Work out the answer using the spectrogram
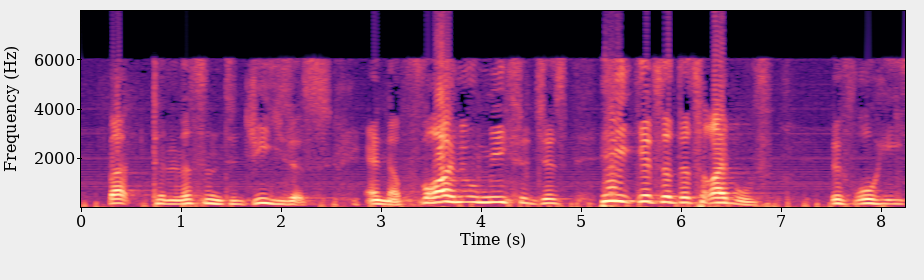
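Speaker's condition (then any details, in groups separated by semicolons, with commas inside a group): Cerebral palsy; discovered at age 2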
